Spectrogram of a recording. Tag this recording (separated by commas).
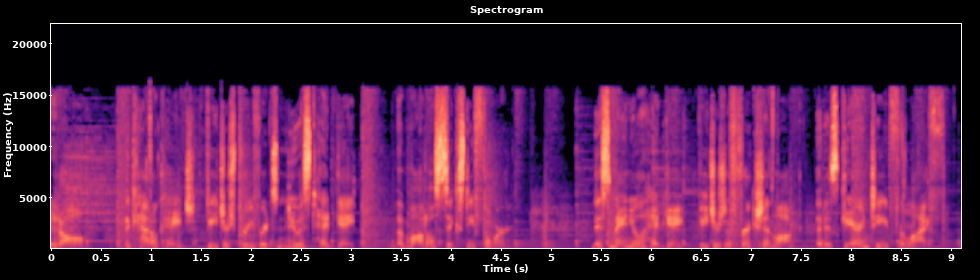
Music, Speech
